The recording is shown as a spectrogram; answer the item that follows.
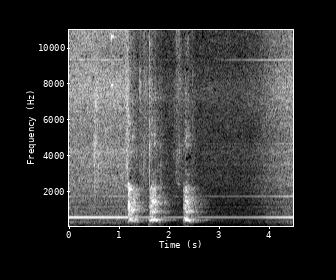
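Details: A 110-pound black Labrador named Samur objects to a vacuum cleaner with three loud, rough barks in quick succession, the motor's constant tone droning underneath.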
